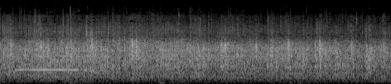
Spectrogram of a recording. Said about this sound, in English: Come on, give the Lord a clap offering.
